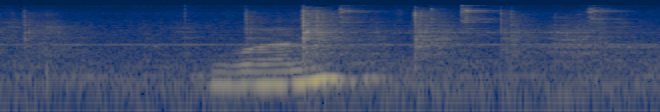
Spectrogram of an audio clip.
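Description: Steel knitting needles clicking and scraping against each other as stitches are purled, with a sharp click a little past the first second. About a second in, a brief rising voice-like sound is heard.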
